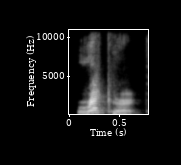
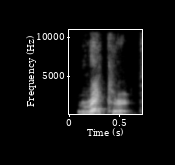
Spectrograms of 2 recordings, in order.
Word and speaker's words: record: If it is a noun, we stress the first syllable. For example, contact, record, record, record.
